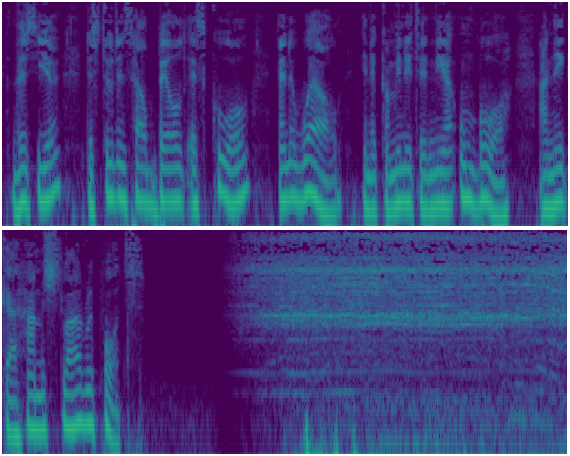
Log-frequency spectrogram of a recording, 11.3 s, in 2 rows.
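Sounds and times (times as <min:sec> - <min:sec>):
speech: 0:00.1 - 0:07.1
power drills roaring in the village of Gidmakta: 0:07.9 - 0:11.3.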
